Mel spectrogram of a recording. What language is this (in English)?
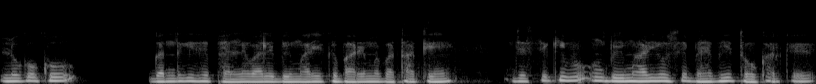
Hindi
